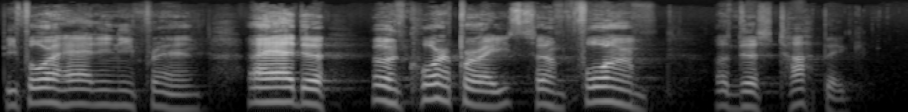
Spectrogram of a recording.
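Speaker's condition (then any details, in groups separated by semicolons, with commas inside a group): Cerebral palsy; lifelong disability since youth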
